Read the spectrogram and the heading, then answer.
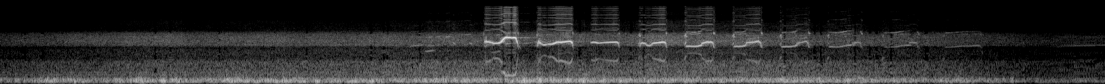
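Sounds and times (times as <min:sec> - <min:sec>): wind and surf rumble: 0:00.0 - 0:11.0
bird calling shrill notes: 0:04.2 - 0:09.8.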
